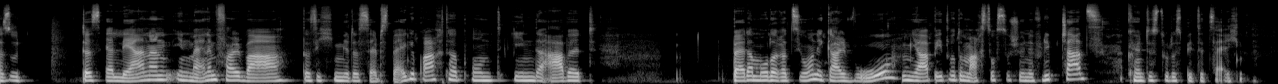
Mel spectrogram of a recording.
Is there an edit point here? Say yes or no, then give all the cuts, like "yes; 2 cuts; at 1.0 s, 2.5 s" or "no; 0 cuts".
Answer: yes; 2 cuts; at 9.0 s, 11.2 s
